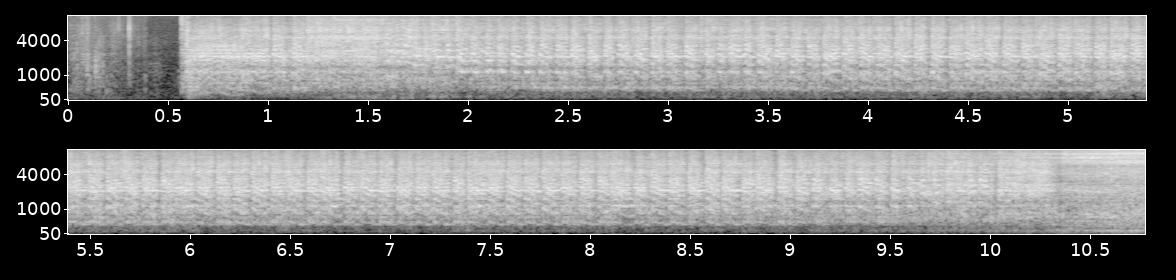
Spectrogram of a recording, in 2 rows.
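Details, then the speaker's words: Abandoned 1966 Chevy Biscayne with numbers-matching 396 big block, just started with some choke, on a hot 100-degree day: rough, loping idle with a missing beat; one cylinder suspected dead, not confirmed. "it's easier to listen to out here and you can't hear all the noise from the carburetor i still hear that dead cylinder"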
